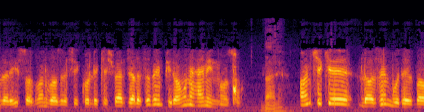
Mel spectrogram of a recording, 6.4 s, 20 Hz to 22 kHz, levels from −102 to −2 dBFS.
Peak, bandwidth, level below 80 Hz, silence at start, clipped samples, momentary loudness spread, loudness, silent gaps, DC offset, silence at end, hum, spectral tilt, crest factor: 0 dBFS; 4.8 kHz; -50 dBFS; 0 s; under 0.1%; 10 LU; -17 LUFS; none; under 0.1%; 0 s; none; -6.5 dB/octave; 16 dB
